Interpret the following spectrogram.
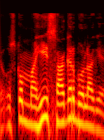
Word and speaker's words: महीसागर: हालांकि English title तो वो माही लगता है अपने को क्योंकि स्पेलिंग वही है माही। लेकिन उसका हिंदी प्रोनाउंसिएशन लिया गया महीसागर। तो अपने को महीसागर ही याद रखना है।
